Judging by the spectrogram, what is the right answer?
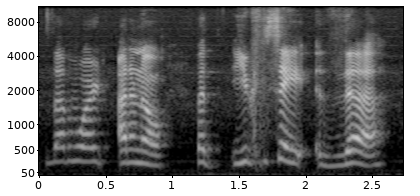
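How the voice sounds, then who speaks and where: A woman who grew up speaking German talks as a podcast guest. Her voice sits a little high, and her delivery is casual and conversational. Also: fairly quick. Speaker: podcast guest, audio drama creator. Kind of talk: casual chat.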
